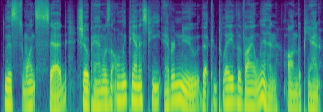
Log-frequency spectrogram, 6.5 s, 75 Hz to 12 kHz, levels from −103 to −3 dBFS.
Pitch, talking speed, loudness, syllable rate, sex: 105 Hz, 175 wpm, -18 LUFS, 4.2 syllables/s, male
